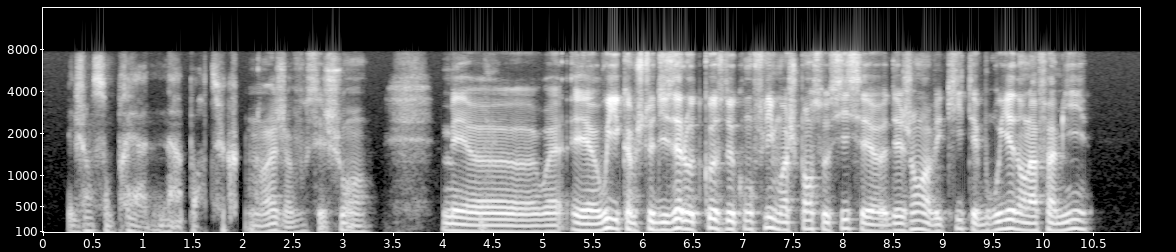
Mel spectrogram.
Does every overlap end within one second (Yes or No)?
Yes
